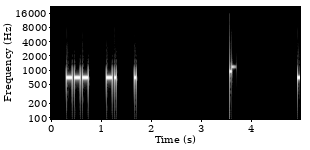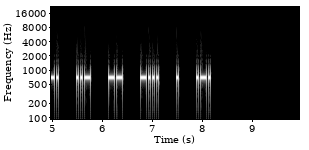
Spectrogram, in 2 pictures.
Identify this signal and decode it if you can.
Morse code, heard as a keyed tone, about 30 wpm, spaced as for 17 wpm, 700 Hz. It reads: ONE NUMBER
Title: 3x Character Spacing - Top 300 Words - 30wpm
